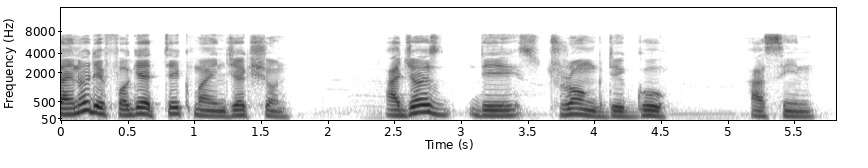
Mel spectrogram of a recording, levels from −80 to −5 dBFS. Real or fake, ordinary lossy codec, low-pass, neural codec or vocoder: real; none; 7.2 kHz; none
